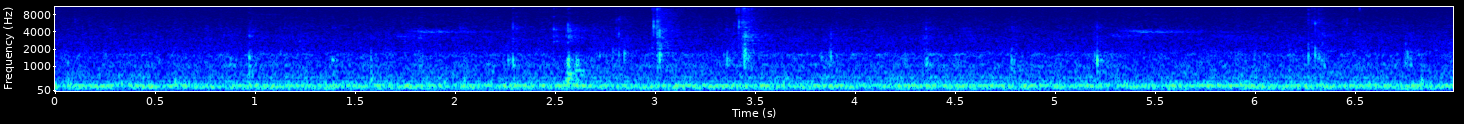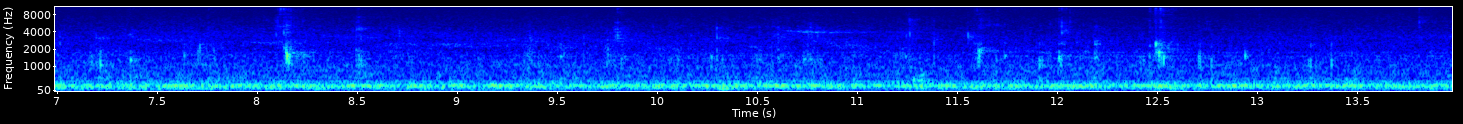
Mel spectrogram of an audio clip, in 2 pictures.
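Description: Close-up chewing of a bite of Spicy McChicken fried chicken patty, with scattered sharp mouth clicks every few seconds. A steady low hum runs underneath.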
